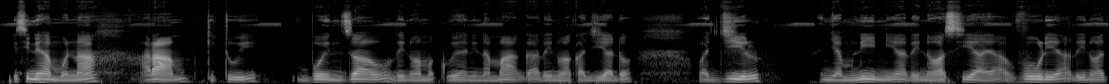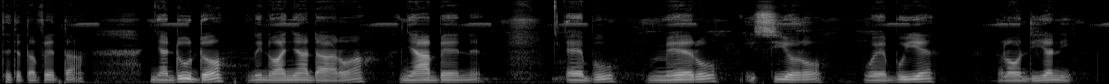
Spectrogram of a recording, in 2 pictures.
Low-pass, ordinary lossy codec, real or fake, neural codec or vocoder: none; none; real; none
